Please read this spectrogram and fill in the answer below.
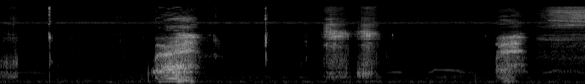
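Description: A person slurping and sucking in five short, loud bursts while eating cooked snails and sipping their broth.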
